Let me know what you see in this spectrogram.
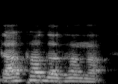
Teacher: All the 5 letters of kavarga, the place of origin is kantha.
